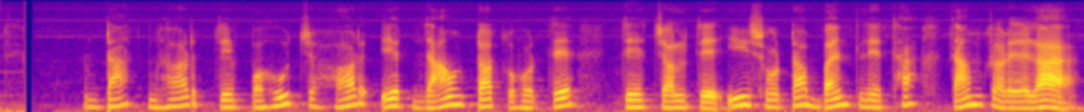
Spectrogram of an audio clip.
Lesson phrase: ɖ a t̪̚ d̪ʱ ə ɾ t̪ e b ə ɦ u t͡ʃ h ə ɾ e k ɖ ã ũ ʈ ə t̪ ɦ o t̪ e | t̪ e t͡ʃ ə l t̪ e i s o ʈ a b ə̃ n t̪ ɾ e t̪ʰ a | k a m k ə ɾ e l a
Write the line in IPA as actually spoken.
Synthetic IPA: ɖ a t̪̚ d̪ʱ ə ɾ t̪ e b ə ɦ u t͡ʃ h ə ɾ e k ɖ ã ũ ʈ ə t̪ ɦ o t̪ e | t̪ e t͡ʃ ə l t̪ e i s o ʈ a b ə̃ n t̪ l e t̪ʰ a | k a m k ə ɾ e l a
